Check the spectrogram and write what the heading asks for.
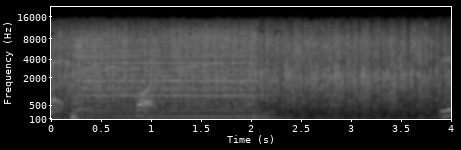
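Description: Studio audience applauding while a short game-show music cue of held chords plays for an automatic win; the music stops about two seconds in and the applause carries on.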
